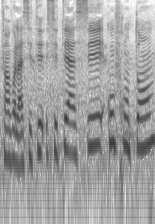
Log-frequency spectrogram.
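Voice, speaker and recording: Ordinary pitch variation from a man's voice over noticeable background noise. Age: 30s. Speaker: punk poet and singer. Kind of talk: spoken word poetry; testimony. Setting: outdoors on a city square.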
